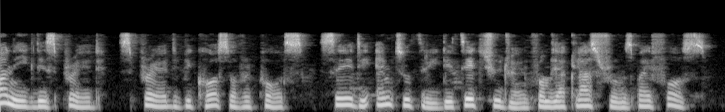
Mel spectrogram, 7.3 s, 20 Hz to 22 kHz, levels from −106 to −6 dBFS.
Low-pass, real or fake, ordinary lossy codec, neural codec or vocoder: 7.2 kHz; real; none; none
